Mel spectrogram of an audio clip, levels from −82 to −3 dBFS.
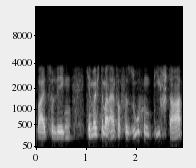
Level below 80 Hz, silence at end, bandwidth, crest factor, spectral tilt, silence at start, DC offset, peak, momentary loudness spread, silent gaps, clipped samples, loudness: -80 dBFS; 0 s; 4 kHz; 20 dB; -8 dB/octave; 0 s; under 0.1%; -6 dBFS; 10 LU; none; under 0.1%; -27 LUFS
